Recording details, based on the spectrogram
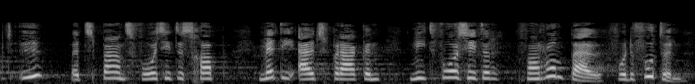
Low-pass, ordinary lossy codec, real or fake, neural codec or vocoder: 7.2 kHz; none; real; none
